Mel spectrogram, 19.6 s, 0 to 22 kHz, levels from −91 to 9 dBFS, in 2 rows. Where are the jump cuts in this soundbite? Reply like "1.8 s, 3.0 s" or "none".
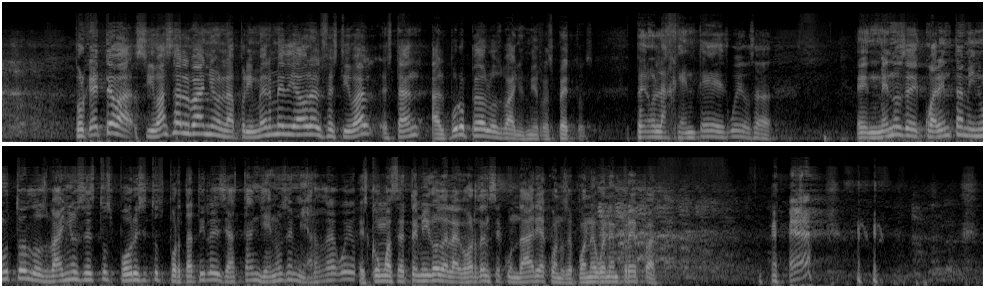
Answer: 7.3 s, 13.3 s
